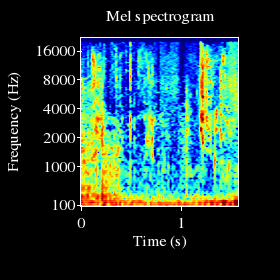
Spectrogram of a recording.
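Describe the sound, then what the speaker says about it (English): Gum is chewed close to the mic, with soft wet smacks and small crunchy bites in an irregular rhythm, quiet and without talk. "Doing another gum chewing"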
